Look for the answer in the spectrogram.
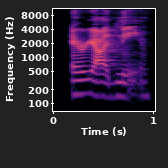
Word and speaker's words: Ariadne: Ariadne. Yeah. Not nay. – Try to put it next to the next time you read it. – So Ariadne. Did I spell it wrong? No, it's Ariadne. – No, it's spelled right. I was just going to phonetically put it there for you. – Knee. Knee, not nay.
